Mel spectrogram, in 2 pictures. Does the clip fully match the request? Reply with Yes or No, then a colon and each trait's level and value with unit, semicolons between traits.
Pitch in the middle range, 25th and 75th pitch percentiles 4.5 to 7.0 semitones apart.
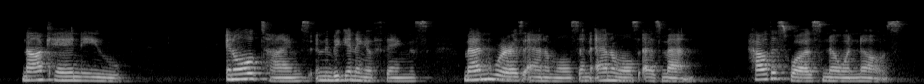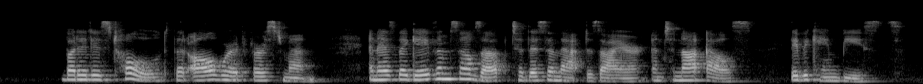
Yes: medium, 180 Hz; average, 5.1 semitones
